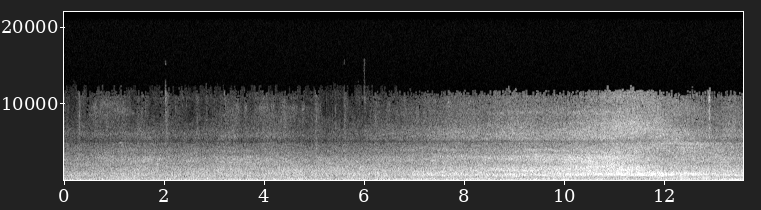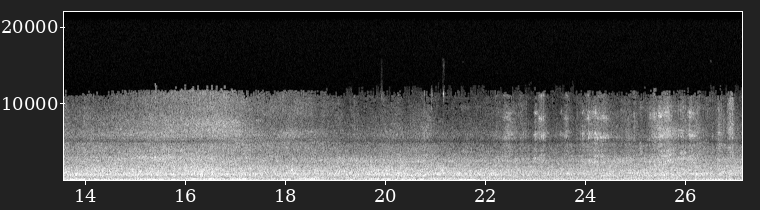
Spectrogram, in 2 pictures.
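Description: City street traffic: a steady wash of passing cars and engine hum, with a louder vehicle swelling past in the middle and fading again.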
